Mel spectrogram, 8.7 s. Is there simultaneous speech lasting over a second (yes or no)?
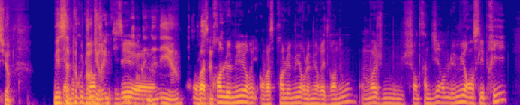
yes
